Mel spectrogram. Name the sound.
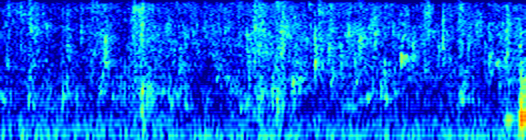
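water being poured onto a potted orchid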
